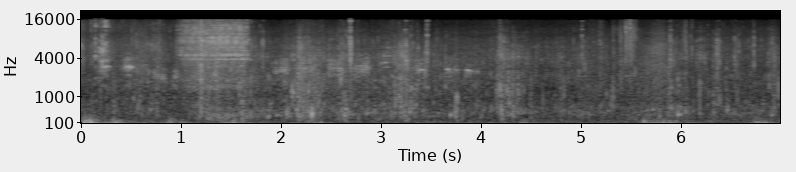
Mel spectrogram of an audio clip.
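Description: Water splashing and sloshing at the reed-lined shallows as a hooked silver carp is fought on a spinning rod, with many small clicks and a brief hiss about a second in. Low rumbling gusts of wind on the microphone come near the start and again near the end.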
